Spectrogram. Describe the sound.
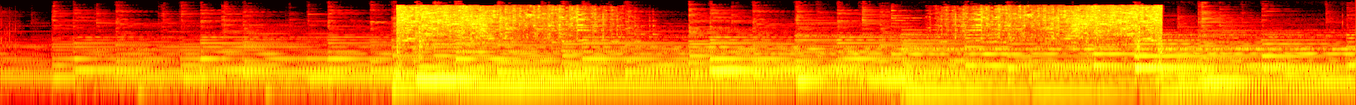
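Glass shatters over a steady music bed, with two long, bright bursts of breaking and scattering shards, each lasting more than a second.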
